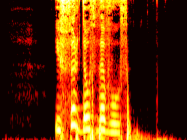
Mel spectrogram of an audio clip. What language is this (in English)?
Kabyle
